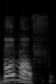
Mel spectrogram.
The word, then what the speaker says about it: Bournemouth: Also ausgesprochen Bomov.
